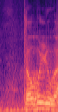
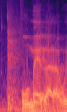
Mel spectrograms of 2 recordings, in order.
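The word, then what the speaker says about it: ω: w가 아니라 오메가라고 읽습니다.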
